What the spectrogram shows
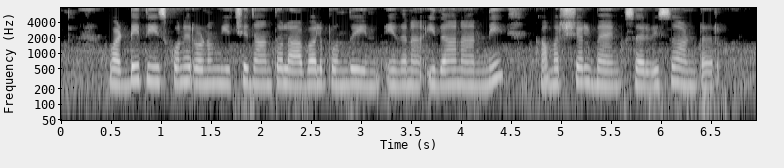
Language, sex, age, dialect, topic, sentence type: Telugu, female, 18-24, Utterandhra, banking, statement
